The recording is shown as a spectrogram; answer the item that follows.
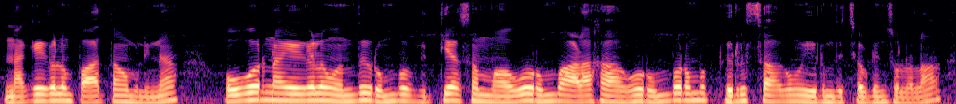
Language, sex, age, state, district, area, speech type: Tamil, male, 18-30, Tamil Nadu, Tiruppur, rural, spontaneous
